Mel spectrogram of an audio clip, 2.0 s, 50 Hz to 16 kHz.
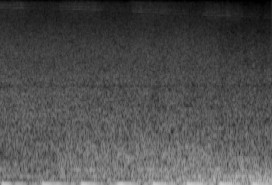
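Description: Deep, steady jet engine roar of a Saab Gripen E fighter's F414 turbofan as the aircraft flies past low, under background music.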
